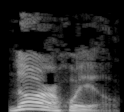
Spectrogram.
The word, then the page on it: narwhale: British English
